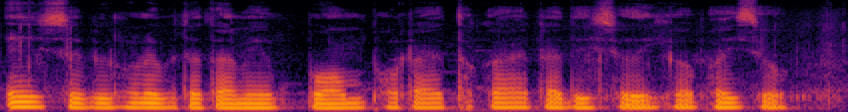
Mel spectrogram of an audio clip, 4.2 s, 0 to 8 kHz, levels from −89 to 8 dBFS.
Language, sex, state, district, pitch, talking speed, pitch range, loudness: Assamese, male, Assam, Sonitpur, 120 Hz, 155 wpm, 115-125 Hz, -17 LUFS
